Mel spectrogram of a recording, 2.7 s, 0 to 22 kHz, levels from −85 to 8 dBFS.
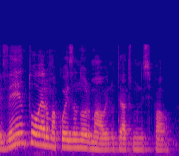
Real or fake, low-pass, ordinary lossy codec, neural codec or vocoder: real; none; none; none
